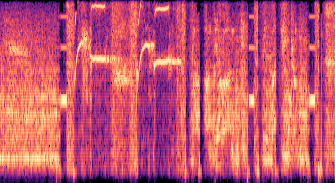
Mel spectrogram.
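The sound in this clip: CB radio roger beeps from a radio exchange in Sassari: several short electronic beeps, including quick rising chirps, closing bursts of loud, band-limited radio voice with steady static.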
